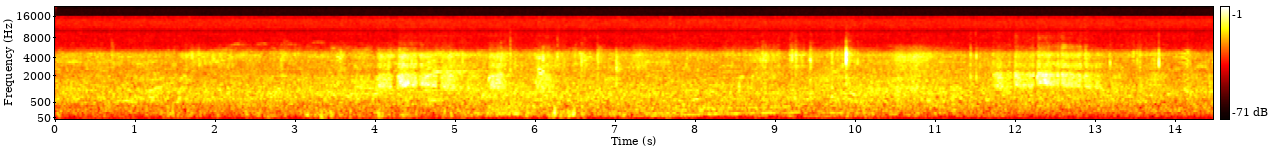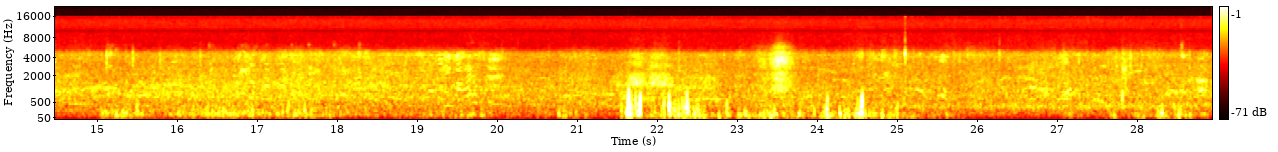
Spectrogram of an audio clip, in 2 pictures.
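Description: Wind blows across the open beach.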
